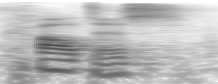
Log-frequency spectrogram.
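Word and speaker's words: Comhaltas: not look like I'm pronouncing it but it's pronounced culus and uh they will help you get started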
